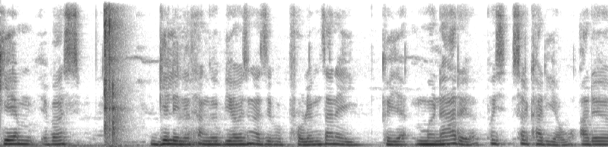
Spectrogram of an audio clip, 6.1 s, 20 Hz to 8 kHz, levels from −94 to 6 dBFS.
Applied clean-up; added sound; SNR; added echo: none; Tap; 3 dB; reverberation time 0.5 s.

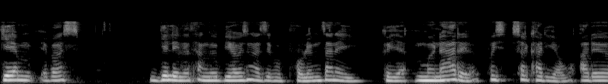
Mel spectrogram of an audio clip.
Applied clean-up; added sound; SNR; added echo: neural mask model DeepFilterNet 3.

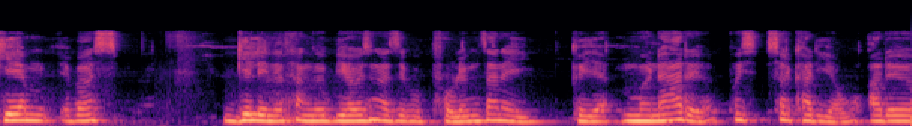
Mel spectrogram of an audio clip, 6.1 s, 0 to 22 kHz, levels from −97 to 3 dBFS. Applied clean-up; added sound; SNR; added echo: neural separator model SepFormer DNS4.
